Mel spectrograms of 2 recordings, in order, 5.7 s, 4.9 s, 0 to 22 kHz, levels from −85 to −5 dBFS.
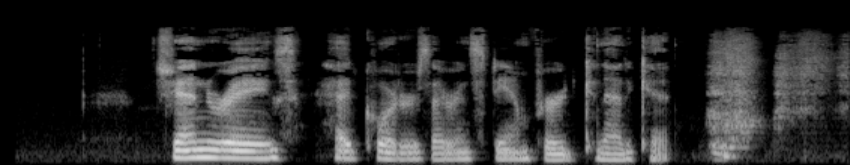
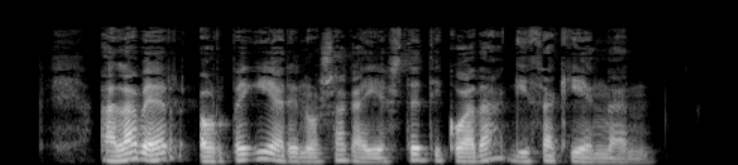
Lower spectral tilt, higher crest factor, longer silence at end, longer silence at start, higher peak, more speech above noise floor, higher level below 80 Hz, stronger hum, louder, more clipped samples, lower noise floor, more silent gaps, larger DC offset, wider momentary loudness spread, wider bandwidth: second, -4.5 dB/octave vs -6 dB/octave; about the same, 22 dB vs 20 dB; second, 0 s vs 0.65 s; first, 1.05 s vs 0.35 s; first, -4 dBFS vs -8 dBFS; first, 37 dB vs 27 dB; second, -72 dBFS vs -62 dBFS; neither; about the same, -25 LUFS vs -27 LUFS; neither; first, -61 dBFS vs -53 dBFS; neither; neither; first, 16 LU vs 12 LU; about the same, 11.5 kHz vs 11.5 kHz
